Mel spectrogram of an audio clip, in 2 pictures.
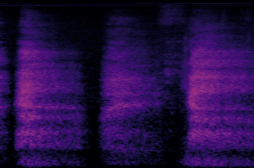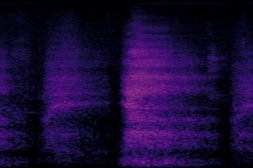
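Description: Breathing that imitates the Hebrew name for God, Yahweh, as steady alternating inhales and exhales. Each breath is a soft, airy rush, repeated several times in an even rhythm with no speech.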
